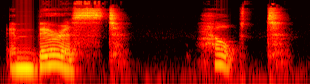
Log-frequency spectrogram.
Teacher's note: embarrass and help end with unvoiced sounds S and P my voice is off for those sounds at the end listen to the sound of the e d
